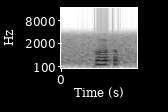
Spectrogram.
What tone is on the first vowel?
high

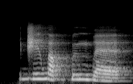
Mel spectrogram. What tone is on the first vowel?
high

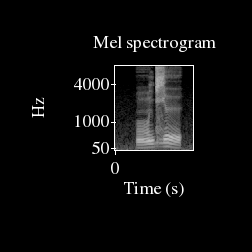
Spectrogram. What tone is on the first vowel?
rising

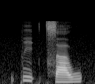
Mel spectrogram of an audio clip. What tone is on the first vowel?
high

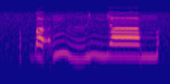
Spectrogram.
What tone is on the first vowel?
rising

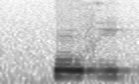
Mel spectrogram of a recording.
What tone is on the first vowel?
high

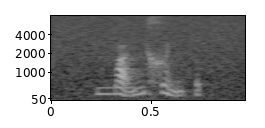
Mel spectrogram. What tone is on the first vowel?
rising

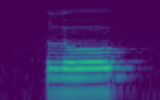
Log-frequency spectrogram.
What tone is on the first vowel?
high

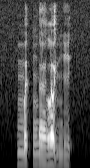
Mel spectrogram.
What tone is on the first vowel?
low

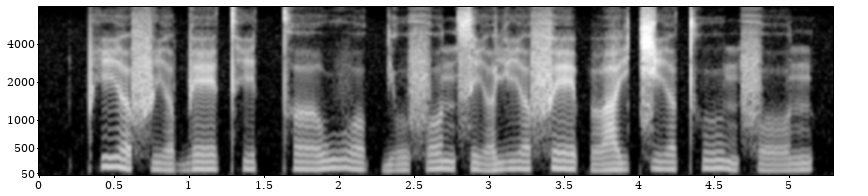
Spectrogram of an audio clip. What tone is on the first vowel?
falling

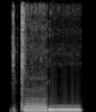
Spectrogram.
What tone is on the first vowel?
low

